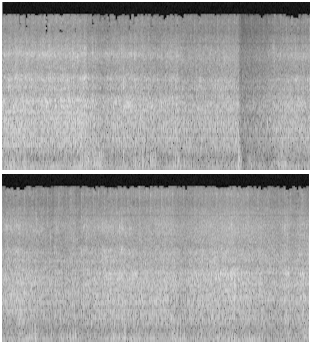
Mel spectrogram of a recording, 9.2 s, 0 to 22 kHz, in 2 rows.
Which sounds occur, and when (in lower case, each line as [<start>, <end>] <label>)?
[0.00, 9.23] truck
[0.98, 3.02] wind noise (microphone)
[3.29, 7.39] wind noise (microphone)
